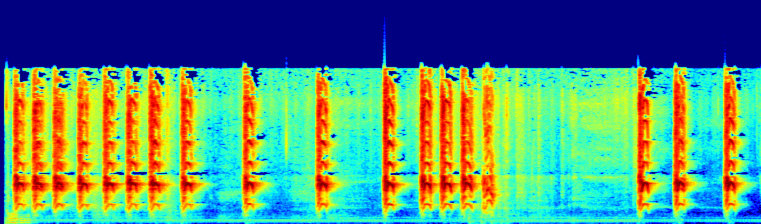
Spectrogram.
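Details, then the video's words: Hand-fed baby bird begging indoors, loud high squawky chirps in rapid runs of about ten, then scattered single calls and short bursts, with a person's soft voice offering more food at the start. "Feeding Baby Bird"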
